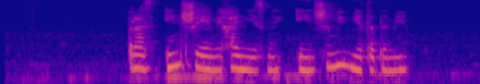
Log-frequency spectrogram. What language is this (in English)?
Belarusian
